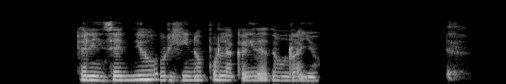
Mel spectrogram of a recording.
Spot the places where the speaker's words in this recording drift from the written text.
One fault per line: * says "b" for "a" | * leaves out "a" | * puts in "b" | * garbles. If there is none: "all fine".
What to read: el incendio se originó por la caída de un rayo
* leaves out "se"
